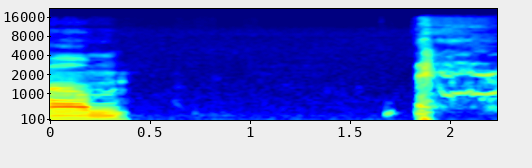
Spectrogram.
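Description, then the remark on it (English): A small pet dog gives a couple of short, high yaps separated by a brief silence, clear, with no one talking over them. “there's my little dog man, Sophie, back there”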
